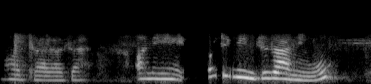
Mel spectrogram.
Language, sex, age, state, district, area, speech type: Nepali, female, 18-30, West Bengal, Darjeeling, rural, conversation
